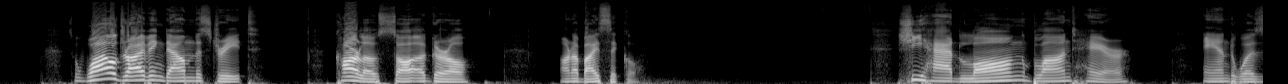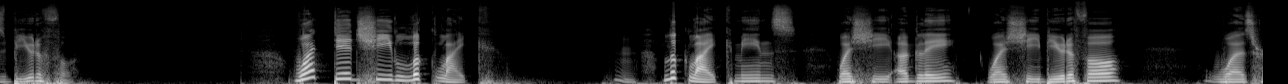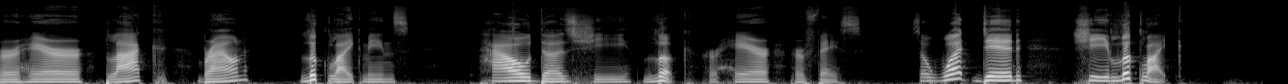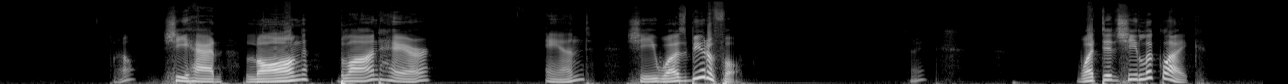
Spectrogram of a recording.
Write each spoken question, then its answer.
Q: What did she look like?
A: She had long blonde hair and she was beautiful.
